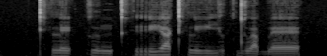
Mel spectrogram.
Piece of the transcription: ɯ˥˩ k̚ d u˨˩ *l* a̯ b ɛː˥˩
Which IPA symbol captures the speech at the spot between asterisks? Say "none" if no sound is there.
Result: none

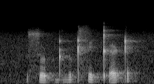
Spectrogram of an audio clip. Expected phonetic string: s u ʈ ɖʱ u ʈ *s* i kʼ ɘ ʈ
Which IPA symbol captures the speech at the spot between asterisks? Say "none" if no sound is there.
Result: s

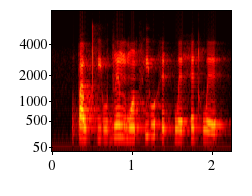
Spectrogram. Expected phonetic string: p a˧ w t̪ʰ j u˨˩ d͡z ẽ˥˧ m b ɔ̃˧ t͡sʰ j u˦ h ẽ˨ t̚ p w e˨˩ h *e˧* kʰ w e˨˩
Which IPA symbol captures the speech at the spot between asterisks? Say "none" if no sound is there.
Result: e˧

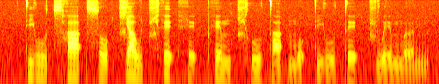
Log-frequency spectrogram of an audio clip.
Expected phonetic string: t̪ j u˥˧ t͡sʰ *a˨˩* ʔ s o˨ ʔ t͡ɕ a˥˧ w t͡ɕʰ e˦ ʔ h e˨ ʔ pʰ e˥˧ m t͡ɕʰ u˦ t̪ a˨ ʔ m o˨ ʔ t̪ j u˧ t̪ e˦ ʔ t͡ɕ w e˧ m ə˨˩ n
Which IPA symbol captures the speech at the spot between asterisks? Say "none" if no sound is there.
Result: a˦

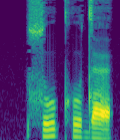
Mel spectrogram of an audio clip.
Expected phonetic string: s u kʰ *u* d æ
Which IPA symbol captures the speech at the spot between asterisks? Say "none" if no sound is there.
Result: u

